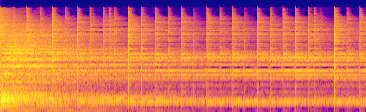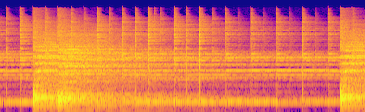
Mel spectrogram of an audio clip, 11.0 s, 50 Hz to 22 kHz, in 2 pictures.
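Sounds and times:
straight reggae cymbals: 0.0s - 10.9s.

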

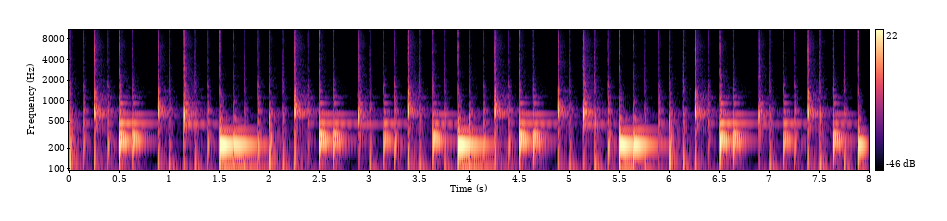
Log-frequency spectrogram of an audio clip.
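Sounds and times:
conga tumba playing jazz funk Latin percussion: 0.0s - 7.9s.

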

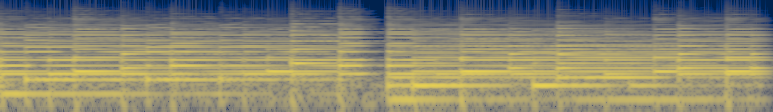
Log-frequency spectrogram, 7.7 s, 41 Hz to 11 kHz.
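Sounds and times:
suspenseful upright piano phrase in Ab minor at 124 bpm: 0.0s - 7.7s.

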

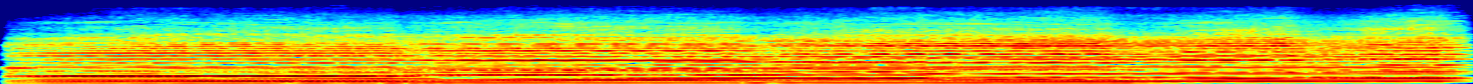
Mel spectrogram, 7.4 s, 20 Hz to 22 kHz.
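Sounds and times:
string quartet playing F minor chord progression: 0.0s - 7.3s.

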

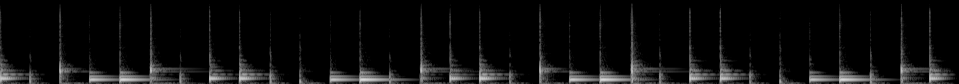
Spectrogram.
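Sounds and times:
bossa nova conga tumba rhythm in Latin percussion: 0.0s - 9.5s.

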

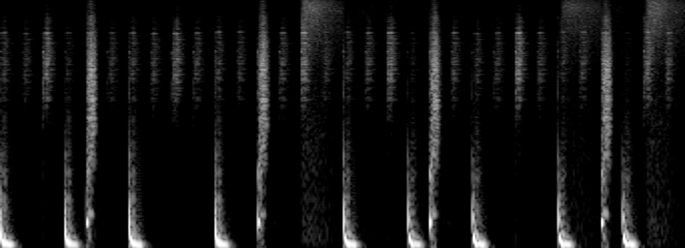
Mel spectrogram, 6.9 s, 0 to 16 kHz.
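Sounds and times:
trap drum kit beat: 0.0s - 6.8s.

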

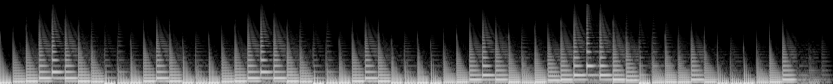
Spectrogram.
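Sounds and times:
synth bass loop in D at 115 bpm: 0.0s - 8.3s.

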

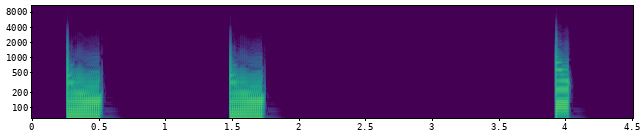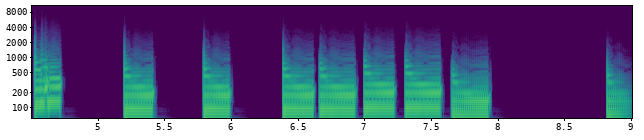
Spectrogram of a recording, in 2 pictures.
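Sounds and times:
C minor bassline at 85 bpm: 0.2s - 0.6s, 1.5s - 1.8s, 3.9s - 8.0s, 8.8s - 9.0s.

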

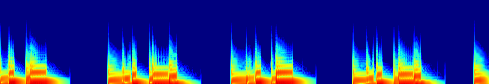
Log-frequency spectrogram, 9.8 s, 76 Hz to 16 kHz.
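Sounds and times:
dirty sub bass line in A minor at 93 bpm: 0.0s - 1.2s, 2.2s - 3.8s, 4.6s - 6.1s, 7.1s - 8.7s, 9.5s - 9.7s.

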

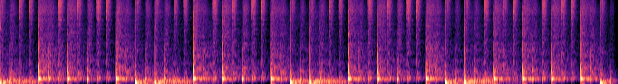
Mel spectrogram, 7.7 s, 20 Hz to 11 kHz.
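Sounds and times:
snare drum with dark plate reverb: 0.0s - 7.7s.

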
